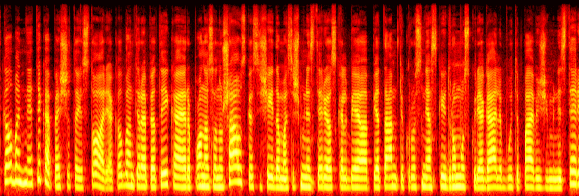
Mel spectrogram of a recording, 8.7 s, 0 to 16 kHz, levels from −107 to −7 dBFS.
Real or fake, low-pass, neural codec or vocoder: real; 14.4 kHz; none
